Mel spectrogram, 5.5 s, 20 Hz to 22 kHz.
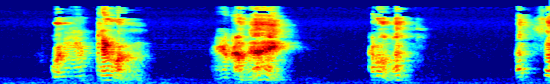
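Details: A 2-year-old female Congo African grey parrot practicing sounds produces four short bursts of speech-like chatter, with raspy syllables and a brief whistled, rising note in the second phrase, separated by pauses.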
